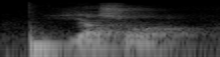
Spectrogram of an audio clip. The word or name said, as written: Yasoa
